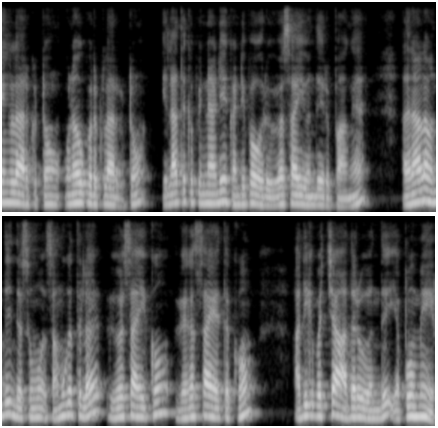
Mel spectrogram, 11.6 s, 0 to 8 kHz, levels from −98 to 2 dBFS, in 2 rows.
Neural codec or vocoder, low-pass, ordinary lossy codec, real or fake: none; 7.2 kHz; none; real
